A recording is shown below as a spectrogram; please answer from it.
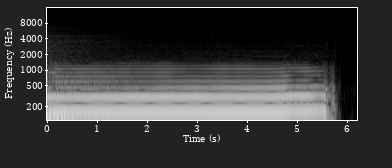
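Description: A long wooden horn blown in one sustained low note with a rich, buzzy tone. It holds steady for about five and a half seconds, then sags in pitch and stops shortly before the end.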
